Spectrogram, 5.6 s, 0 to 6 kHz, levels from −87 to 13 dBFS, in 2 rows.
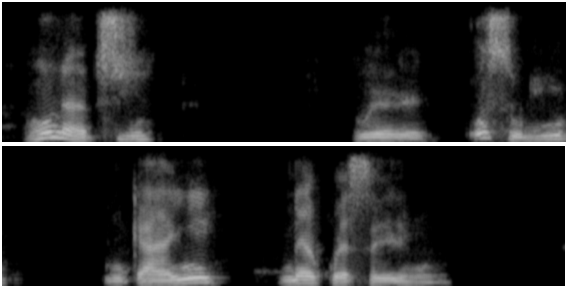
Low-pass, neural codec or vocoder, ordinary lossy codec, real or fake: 5.4 kHz; codec, 24 kHz, 3 kbps, HILCodec; Opus, 64 kbps; fake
